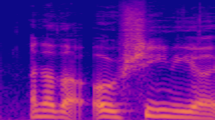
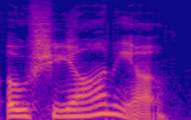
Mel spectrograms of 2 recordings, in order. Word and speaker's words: Oceania: local warlords sought See, because I thought this was going to be another Oshia incident. I thought this was going to be another Oshia incident where I've just been saying it wrong forever. I live here. Turns out it's Oceania.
